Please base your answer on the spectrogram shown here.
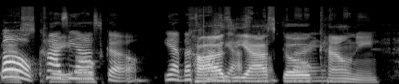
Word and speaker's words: Kosciusko: How do you pronounce that one, Katie? I actually don't even know what it's the school. Kosciusko. Oh, Kosciusko.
